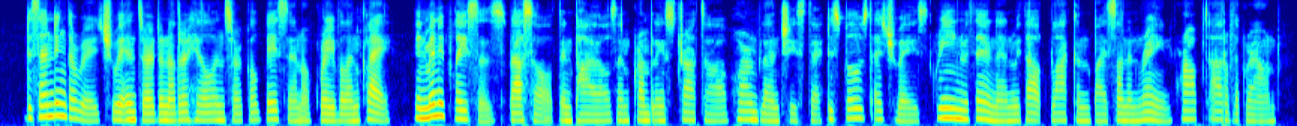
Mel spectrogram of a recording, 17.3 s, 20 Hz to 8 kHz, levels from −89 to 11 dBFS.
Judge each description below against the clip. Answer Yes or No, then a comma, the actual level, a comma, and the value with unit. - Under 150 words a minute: Yes, average, 140 wpm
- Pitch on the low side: No, medium, 175 Hz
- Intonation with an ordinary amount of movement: Yes, average, 3.2 semitones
